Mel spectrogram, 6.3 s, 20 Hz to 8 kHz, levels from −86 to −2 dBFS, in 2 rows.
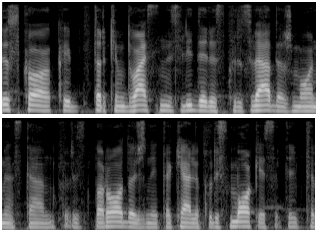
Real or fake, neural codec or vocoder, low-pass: fake; codec, 44.1 kHz, 3.4 kbps, Pupu-Codec; 7.2 kHz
